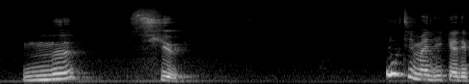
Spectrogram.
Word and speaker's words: monsieur: as letras O, N, mas não se pronuncia com as letras O, N, se pronuncia como se fosse E. Vamos dizer monsieur, monsieur.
